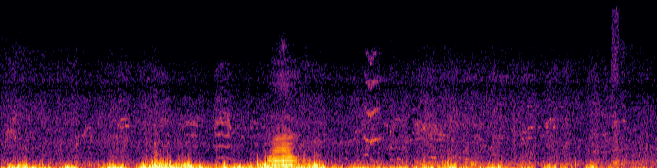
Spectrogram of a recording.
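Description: Wind buffeting the microphone in uneven gusts of low rumble, strongest in the first half. A short pitched call sounds about three and a half seconds in.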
